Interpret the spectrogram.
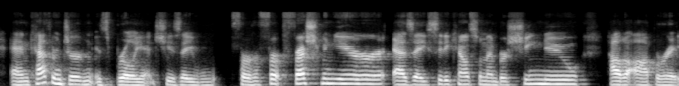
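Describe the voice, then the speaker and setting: Against a quiet background, a woman speaks at a moderate pace. Her pitch is fairly low with ordinary pitch variation. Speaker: environmental activist presenter. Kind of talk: presentation. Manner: casual, filler words.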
